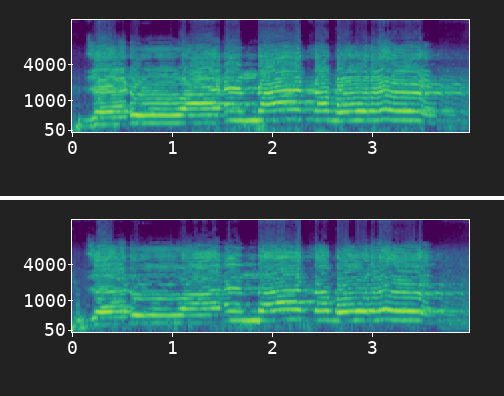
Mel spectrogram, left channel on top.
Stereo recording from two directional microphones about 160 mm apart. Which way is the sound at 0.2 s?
20° right (ahead or behind).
